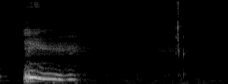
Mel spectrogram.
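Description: A voiced falling sigh-like sound, then a brief throat-clearing burst in a quiet room.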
